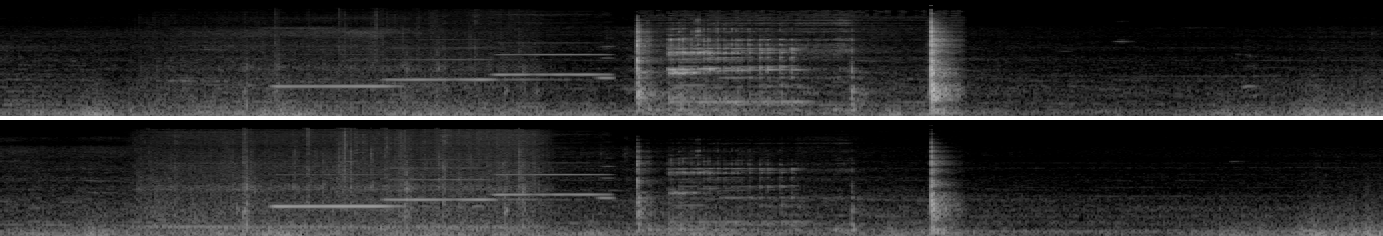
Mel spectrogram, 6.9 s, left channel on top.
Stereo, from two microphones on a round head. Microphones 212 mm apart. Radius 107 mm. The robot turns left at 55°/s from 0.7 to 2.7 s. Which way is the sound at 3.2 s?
80° left.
